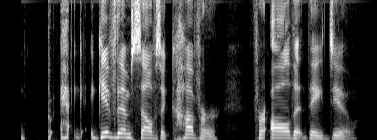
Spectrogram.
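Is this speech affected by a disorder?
No.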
